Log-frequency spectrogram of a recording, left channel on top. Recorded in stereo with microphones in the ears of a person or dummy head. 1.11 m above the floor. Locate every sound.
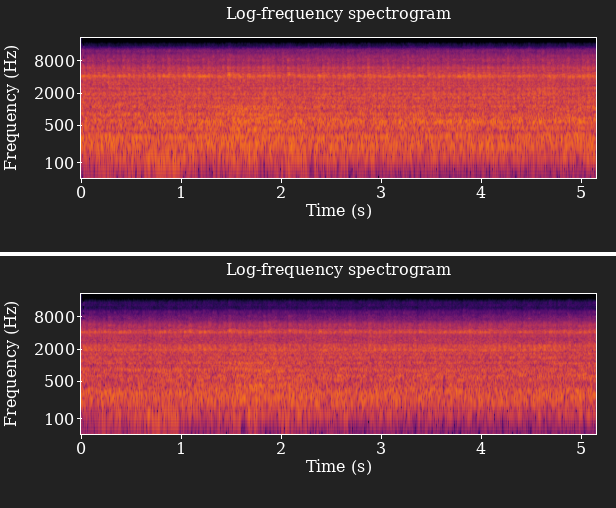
0.0 s an engine running: 85° left, 5 m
